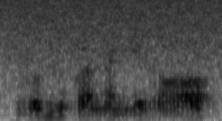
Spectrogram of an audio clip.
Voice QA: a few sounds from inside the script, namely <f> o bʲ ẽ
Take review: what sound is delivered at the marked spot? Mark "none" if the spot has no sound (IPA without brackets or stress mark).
v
